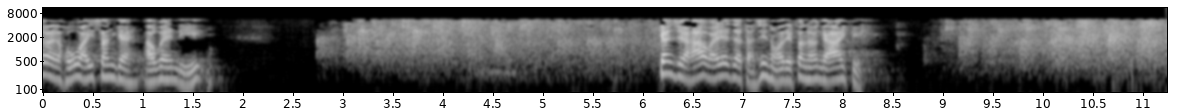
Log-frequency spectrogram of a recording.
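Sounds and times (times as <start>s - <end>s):
speech: 0.0s - 1.8s, 6.2s - 8.4s
crowd applause: 2.8s - 6.3s, 9.0s - 11.2s.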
